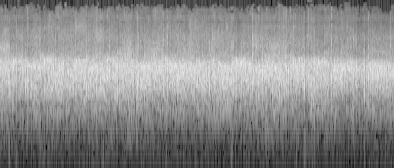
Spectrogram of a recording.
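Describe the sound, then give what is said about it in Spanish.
Steady, sustained audience applause for three people at the start of a day's session fills the whole stretch, a dense wash of many hands clapping at once, loud with no voices standing out. “Bueno, un gran aplauso a los tres y damos comienzo a la jornada.”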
